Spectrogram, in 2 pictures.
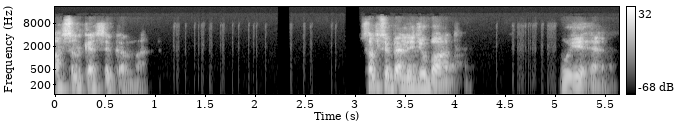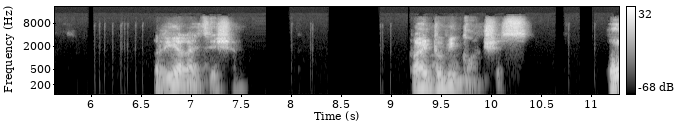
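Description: A middle-aged man speaks with emphasis in short bursts through a microphone on an online call.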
